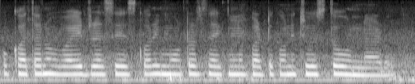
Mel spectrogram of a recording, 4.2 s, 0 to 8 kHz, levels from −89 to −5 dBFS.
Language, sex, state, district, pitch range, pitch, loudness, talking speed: Telugu, female, Telangana, Mahabubabad, 250-255 Hz, 250 Hz, -13 LUFS, 145 wpm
